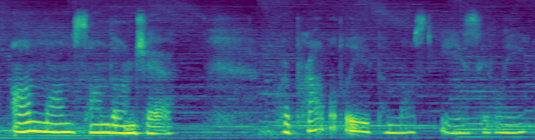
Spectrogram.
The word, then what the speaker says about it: Un Monde Sans Danger: Appropriately named A World Without Danger, and its French counterpart, that is pronounced Un Monde Sans Danger, were probably the most easily recognizable but distinct songs for the entirety of the series.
